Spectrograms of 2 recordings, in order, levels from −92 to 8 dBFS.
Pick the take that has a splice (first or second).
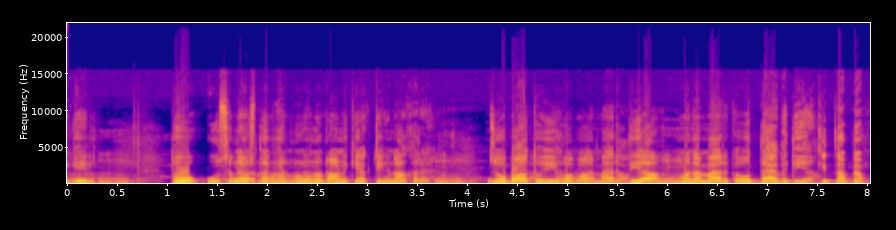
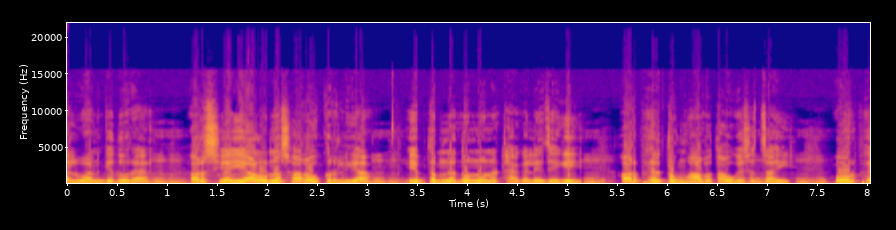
first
